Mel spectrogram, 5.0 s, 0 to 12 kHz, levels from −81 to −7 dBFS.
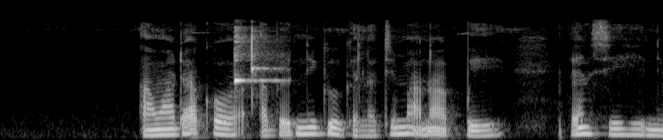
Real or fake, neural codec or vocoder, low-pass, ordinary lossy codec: real; none; 7.2 kHz; none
